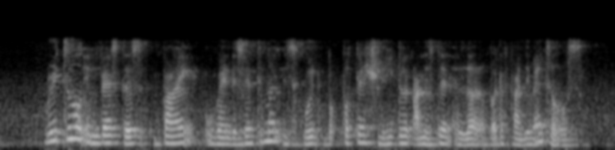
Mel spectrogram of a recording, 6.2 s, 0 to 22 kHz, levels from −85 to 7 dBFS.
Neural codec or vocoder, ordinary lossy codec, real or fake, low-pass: vocoder, 22.05 kHz, 80 mel bands, HiFi-GAN; Opus, 16 kbps; fake; 7.2 kHz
